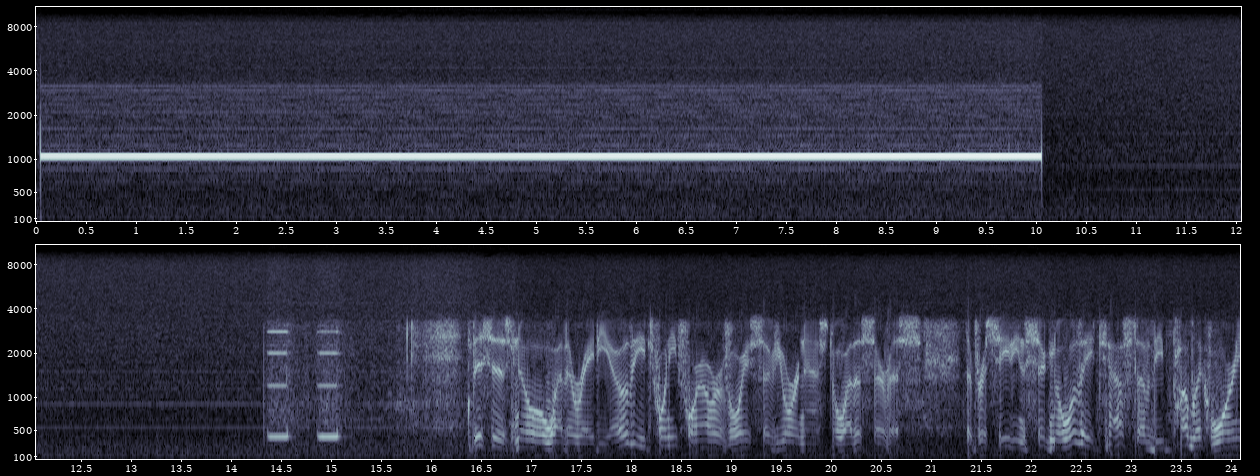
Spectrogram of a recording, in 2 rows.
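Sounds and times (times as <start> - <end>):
faint radio static: 12.0 - 24.0.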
